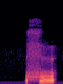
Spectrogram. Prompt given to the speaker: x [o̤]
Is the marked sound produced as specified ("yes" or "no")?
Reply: yes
